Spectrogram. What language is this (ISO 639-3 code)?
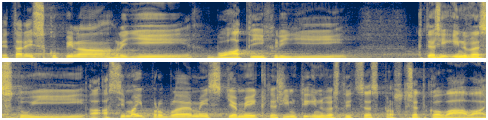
ces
